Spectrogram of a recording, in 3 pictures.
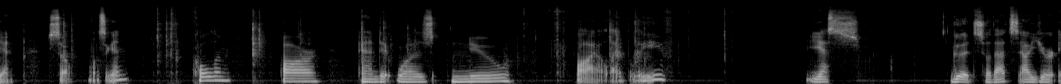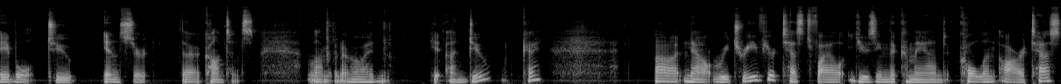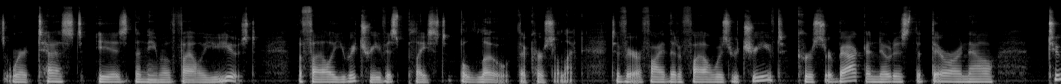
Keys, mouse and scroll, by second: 0.7 Escape, 1.7-6.7 typing, 7.3 Return, 14.5 u.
